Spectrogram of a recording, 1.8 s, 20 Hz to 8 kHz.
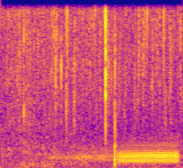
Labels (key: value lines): label: biophony, croak
recorder: SoundTrap 500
